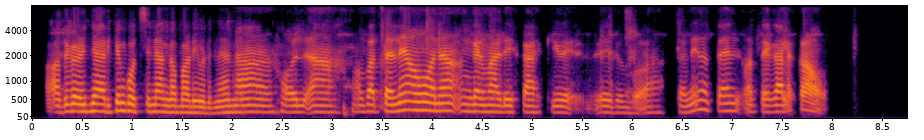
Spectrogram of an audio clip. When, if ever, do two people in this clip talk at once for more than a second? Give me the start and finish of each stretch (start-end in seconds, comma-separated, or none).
none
